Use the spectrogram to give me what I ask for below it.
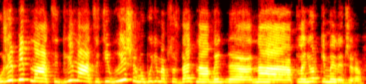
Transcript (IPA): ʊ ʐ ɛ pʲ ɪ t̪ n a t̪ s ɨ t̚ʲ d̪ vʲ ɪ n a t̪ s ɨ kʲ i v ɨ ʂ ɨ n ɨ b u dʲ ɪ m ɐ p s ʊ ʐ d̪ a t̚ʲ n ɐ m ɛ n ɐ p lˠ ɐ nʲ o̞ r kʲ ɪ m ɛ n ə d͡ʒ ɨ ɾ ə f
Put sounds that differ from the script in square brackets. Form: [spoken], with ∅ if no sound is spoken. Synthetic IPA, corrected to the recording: ʊ ʐ ɛ pʲ ɪ t̪ n a t̪ s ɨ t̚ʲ d̪ vʲ ɪ n a t̪ s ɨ [tʲ] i v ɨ ʂ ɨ [m] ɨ b u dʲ ɪ m ɐ p s ʊ ʐ d̪ a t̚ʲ n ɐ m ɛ n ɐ p lˠ ɐ nʲ o̞ r kʲ ɪ m ɛ n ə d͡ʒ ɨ ɾ ə f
